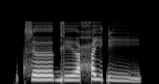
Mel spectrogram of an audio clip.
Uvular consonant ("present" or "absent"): absent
